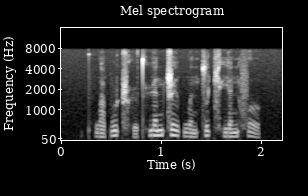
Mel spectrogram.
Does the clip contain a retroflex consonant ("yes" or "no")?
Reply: yes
